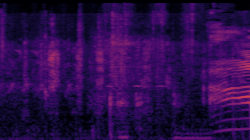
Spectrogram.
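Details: Australian Cattle Dog puppies, Blue Heelers, playing: short low rumbling growls, then a rising, drawn-out whine that swells louder at the end.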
